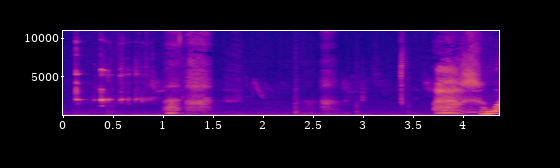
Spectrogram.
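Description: A young woman gags and retches.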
